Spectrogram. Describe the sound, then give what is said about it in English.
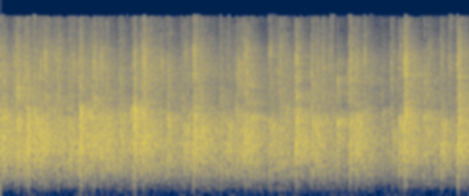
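An audience claps for Jesus steadily throughout, a dense wash of many hands with quick overlapping strikes at a consistent, fairly loud level and no one speaking over it. “Why don't you clap for Jesus?”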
